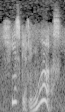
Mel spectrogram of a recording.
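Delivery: high, loud, slow fuss; doctor fussing as crockery flies; mock alarm. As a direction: exclaim in comic worry. Doctor alarmed, slowed high line.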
